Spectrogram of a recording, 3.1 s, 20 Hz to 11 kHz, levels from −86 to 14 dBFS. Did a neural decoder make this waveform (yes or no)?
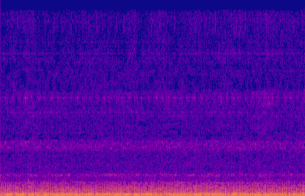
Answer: yes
